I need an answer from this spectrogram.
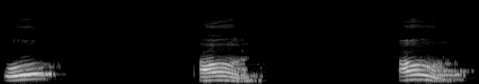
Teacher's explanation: ओ और औ का उच्चारण स्थान कंठ और ओष्ठ है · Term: कंठोष्ठम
